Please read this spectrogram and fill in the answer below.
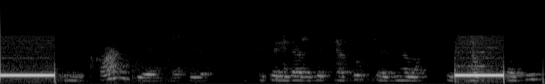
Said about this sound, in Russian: Вообще хоть кто-нибудь трубку возьмет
